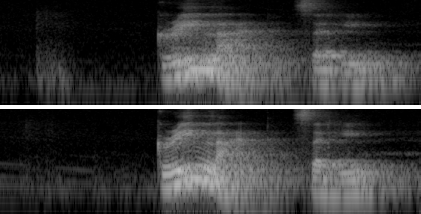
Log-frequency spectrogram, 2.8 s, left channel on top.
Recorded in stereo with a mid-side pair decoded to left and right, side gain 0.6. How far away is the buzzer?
I don't hear a buzzer.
